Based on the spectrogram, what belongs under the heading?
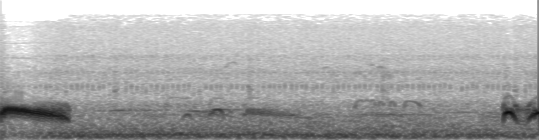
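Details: Spotted dove lure recording: one loud, drawn-out, slightly falling coo opens the clip, followed by quiet faint notes, then two short arched notes near the end.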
